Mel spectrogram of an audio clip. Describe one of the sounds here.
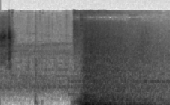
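A magical spell bursts with a loud rushing whoosh.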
